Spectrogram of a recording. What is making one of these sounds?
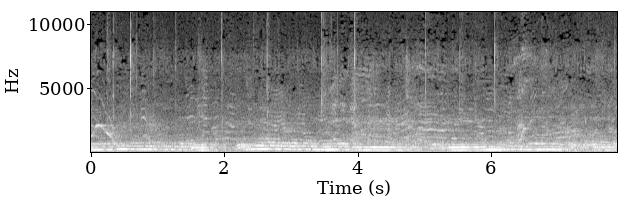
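Children shout and laugh as they run about.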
